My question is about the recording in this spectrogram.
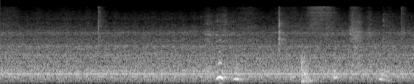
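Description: Steady whooshing fan noise of a refrigerated cold room's air-handling unit, with a constant hum under it. A short voice sound about two seconds in and a light knock about a second later.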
